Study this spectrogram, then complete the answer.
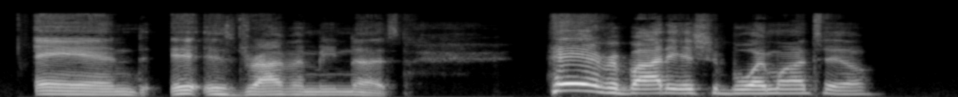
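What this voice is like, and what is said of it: Raspy voice. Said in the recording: “You can hear the rasp in my voice. ... I have been recovering from being sick.”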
